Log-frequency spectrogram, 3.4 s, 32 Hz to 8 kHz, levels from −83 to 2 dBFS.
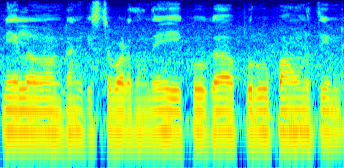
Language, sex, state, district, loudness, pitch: Telugu, male, Andhra Pradesh, Visakhapatnam, -24 LUFS, 105 Hz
